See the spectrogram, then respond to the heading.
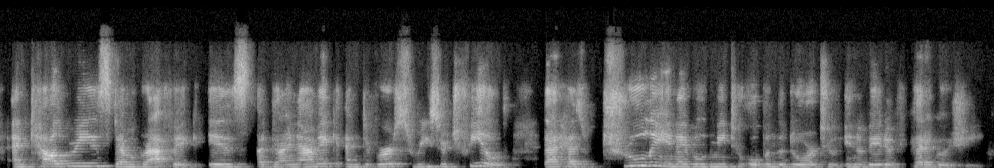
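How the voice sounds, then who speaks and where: A woman's somewhat breathy, fairly high-pitched voice at a moderate pace, with hardly any pauses, fairly even intonation and audible room echo. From Pakistan, also Iran and England. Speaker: education professor. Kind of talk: lecture.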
